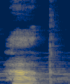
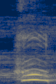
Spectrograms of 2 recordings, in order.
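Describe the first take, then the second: First: It sounds fairly calm. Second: It sounds urgent and distressed.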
